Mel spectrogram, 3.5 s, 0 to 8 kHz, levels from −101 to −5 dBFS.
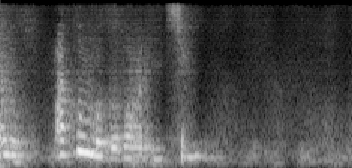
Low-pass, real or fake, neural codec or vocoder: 7.2 kHz; fake; codec, 44.1 kHz, 0.9 kbps, DAC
